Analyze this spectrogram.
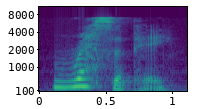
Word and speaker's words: recipe: chunks of sounds and the blue mark at the top left tells us that we want to stress the first syllable in this word so res is stronger it's a bigger sound so repeat after me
